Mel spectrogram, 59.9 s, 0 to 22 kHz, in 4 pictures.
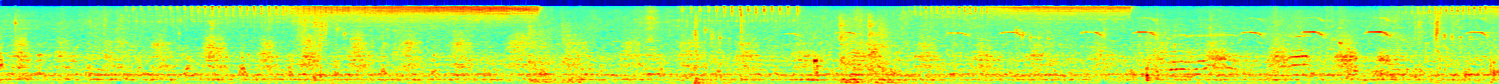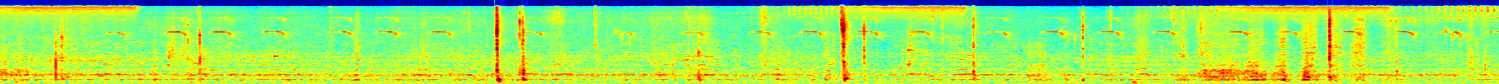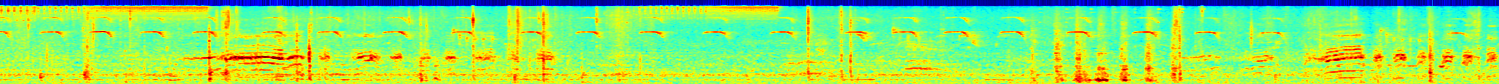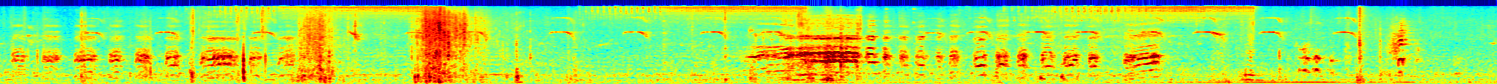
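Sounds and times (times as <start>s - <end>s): bees buzzing: 0.0s - 59.9s.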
